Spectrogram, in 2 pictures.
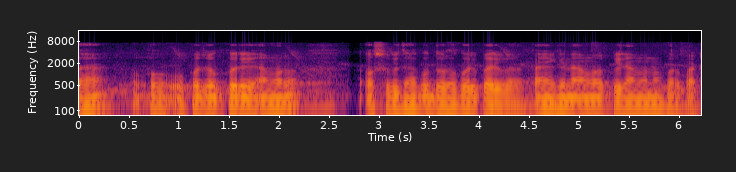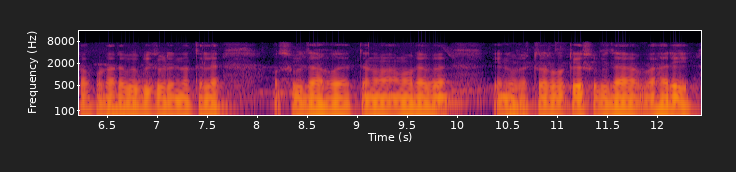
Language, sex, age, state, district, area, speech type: Odia, male, 30-45, Odisha, Mayurbhanj, rural, spontaneous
